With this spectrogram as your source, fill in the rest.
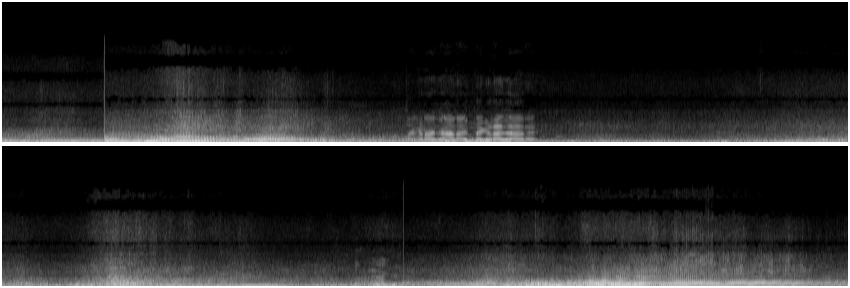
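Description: Car engines rev loudly and roar.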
